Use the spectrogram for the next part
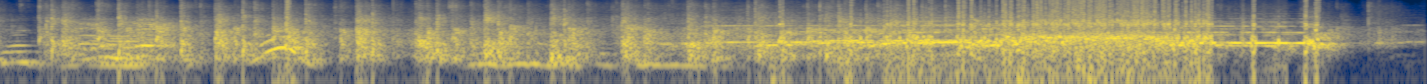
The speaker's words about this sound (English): You don't need to applause and you don't need to cheer.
